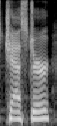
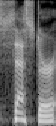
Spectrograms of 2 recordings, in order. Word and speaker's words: Cester: Turning the page to 36 and 37, we've got Chris Chester or Chris Cester as I believe they pronounce it from the band Jet.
